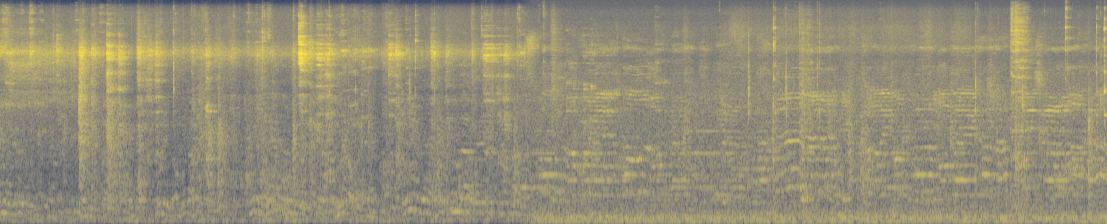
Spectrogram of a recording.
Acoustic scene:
restaurant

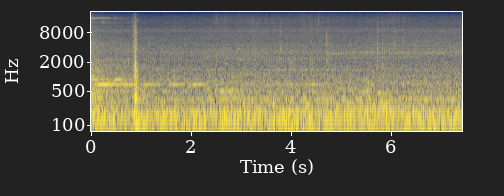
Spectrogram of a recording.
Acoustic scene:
subway train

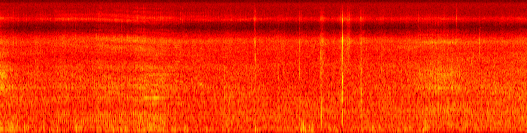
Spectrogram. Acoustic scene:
street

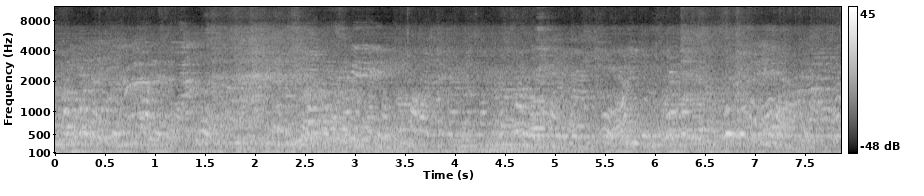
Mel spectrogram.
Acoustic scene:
crowded indoor space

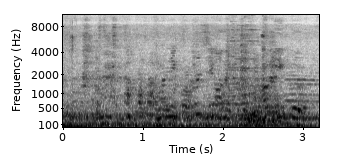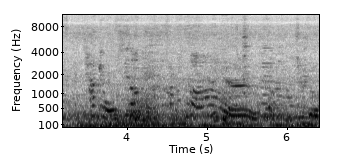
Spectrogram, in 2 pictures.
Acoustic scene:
crowded indoor space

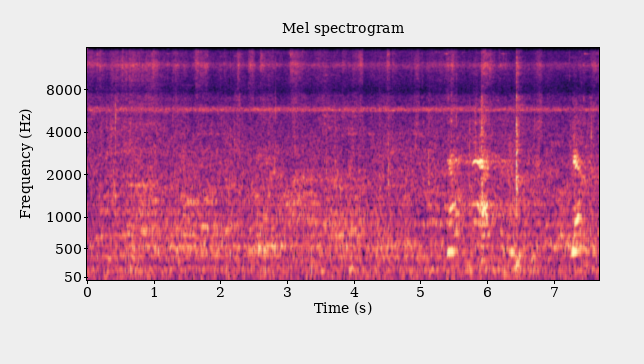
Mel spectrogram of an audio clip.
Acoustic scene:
subway station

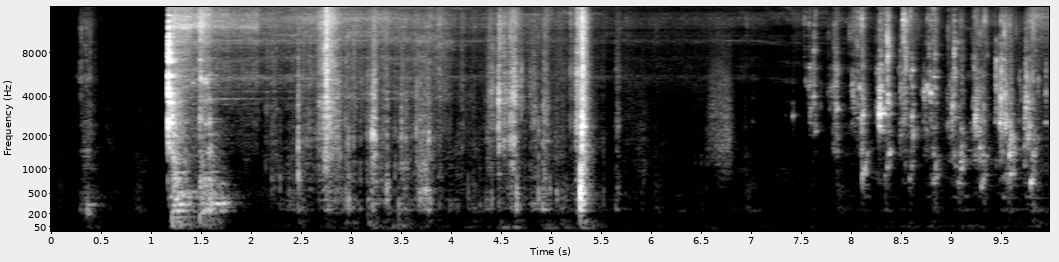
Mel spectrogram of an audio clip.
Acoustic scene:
kitchen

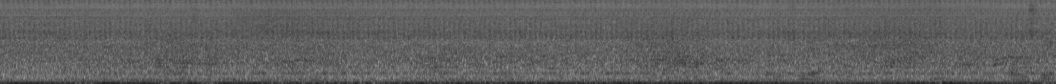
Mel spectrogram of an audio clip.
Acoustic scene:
street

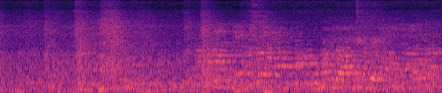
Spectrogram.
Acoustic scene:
cafe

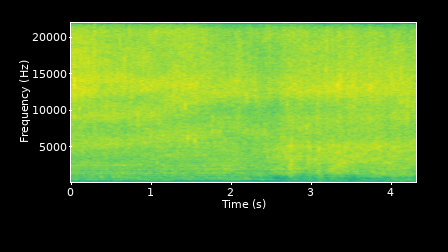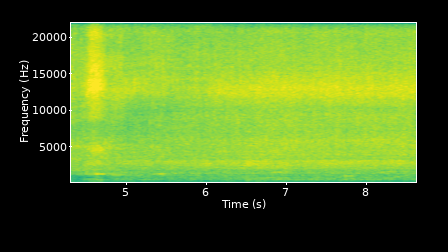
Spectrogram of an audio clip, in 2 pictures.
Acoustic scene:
restroom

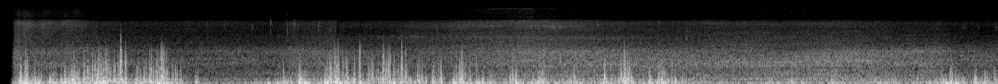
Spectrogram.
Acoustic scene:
street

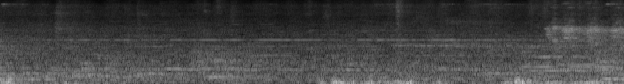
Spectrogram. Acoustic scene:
subway station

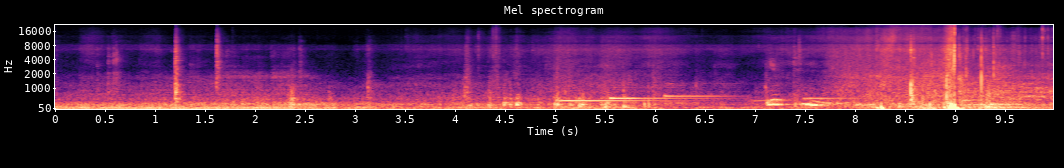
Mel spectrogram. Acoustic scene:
elevator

